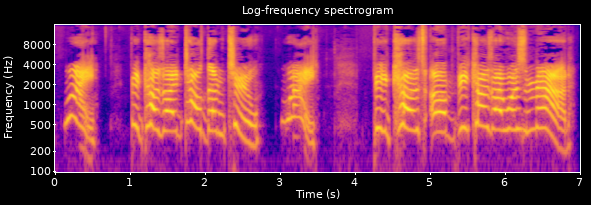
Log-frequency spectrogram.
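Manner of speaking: put-on high, childlike little voice asking why; a curious little kid nagging with why; small child asking why. Little kid pestering the sad fish, high and insistent. Li'l Petey asks why repeatedly.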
